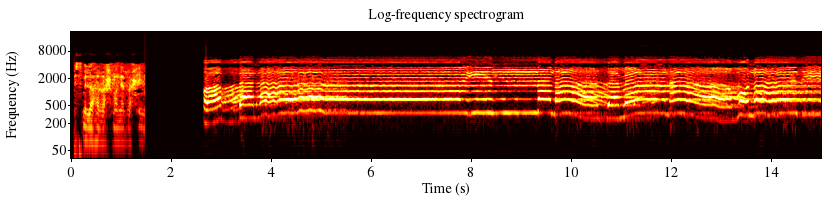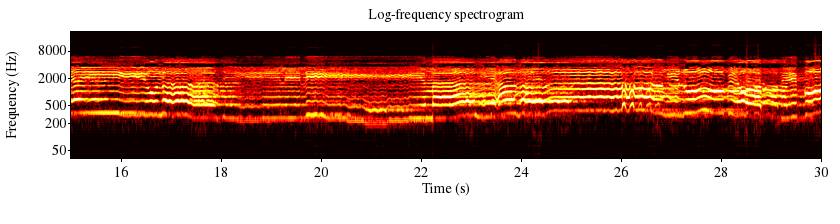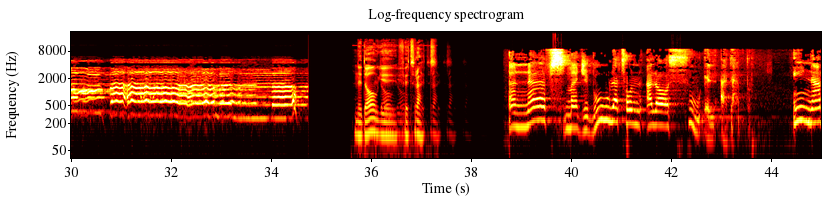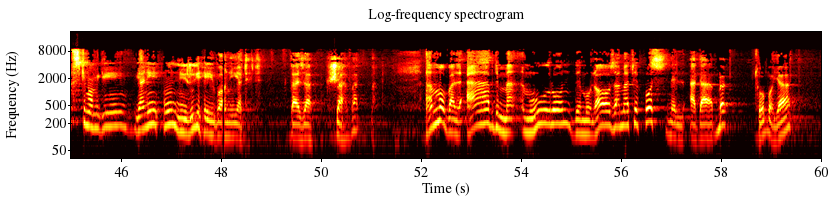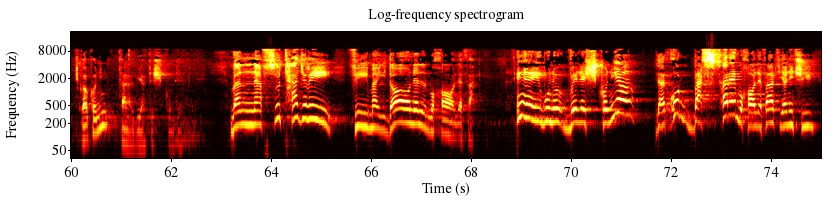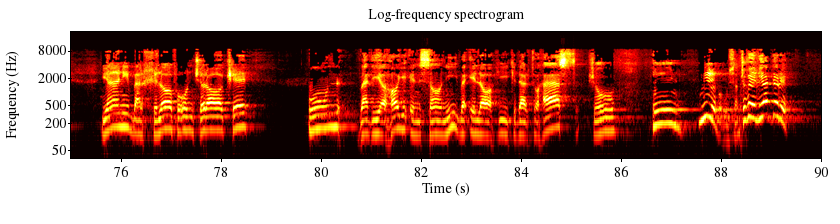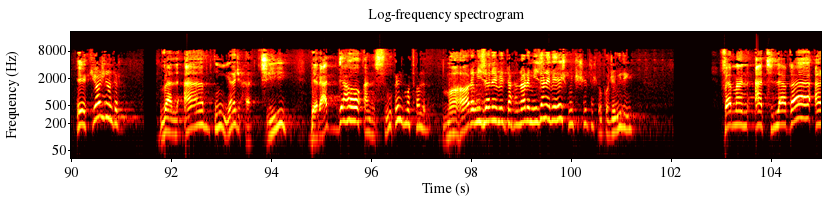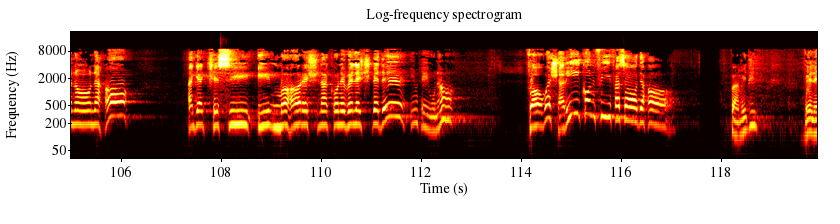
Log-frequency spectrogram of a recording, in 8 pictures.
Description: قطعه صوتی کوتاه و زیبا از آیت الله مجتبی تهرانی (ره) در شرح حدیثی نسبت به نفس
